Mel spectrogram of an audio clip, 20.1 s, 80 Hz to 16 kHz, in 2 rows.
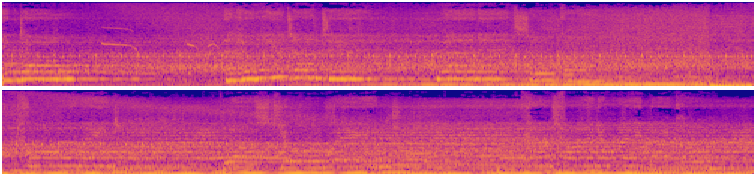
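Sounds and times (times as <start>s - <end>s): electronic dance music: 0.0s - 20.0s
heavy bass: 0.0s - 20.0s.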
